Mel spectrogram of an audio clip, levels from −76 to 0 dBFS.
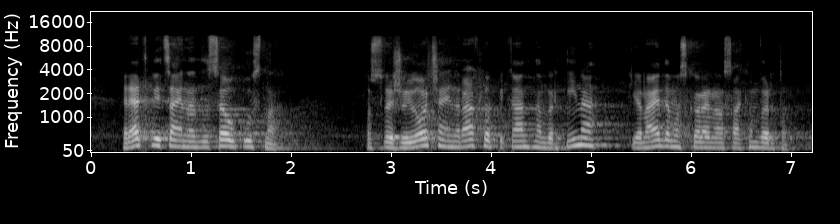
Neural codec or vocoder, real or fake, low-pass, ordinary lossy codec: codec, 44.1 kHz, 7.8 kbps, DAC; fake; 10.8 kHz; none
